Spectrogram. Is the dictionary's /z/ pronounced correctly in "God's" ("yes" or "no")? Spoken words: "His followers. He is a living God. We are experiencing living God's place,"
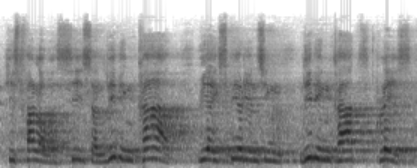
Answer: no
